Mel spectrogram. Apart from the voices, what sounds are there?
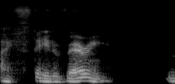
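No everyday noise stands out behind the speech.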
